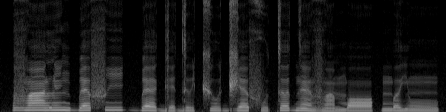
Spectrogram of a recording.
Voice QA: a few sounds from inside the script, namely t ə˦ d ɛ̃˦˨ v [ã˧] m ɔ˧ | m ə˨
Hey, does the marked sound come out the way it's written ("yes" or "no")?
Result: no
